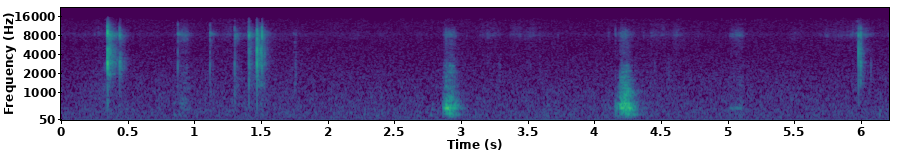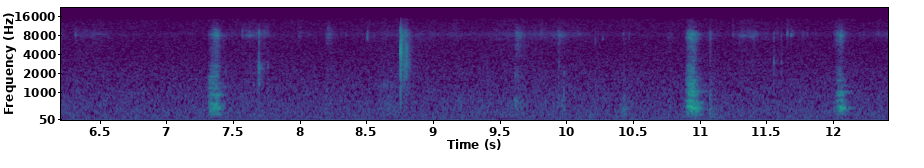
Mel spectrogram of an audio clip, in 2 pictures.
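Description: Near silence broken by faint, scattered taps and short scratchy strokes of a Posca paint pen's tip on a canvas panel, about eight of them spread over the dozen seconds.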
